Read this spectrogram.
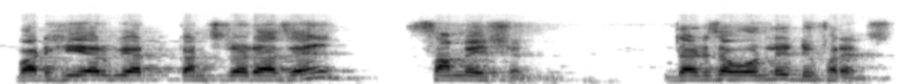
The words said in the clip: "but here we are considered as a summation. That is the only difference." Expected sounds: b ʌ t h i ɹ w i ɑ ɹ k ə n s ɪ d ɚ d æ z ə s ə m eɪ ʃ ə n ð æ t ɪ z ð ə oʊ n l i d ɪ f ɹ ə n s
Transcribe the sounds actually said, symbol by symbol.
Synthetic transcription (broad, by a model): b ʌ t h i ɹ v i ɑ ɹ k ə n s ɪ d ɚ d æ z ə s ə m eɪ ʃ ə n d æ t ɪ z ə oʊ n l i d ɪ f ɹ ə n s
